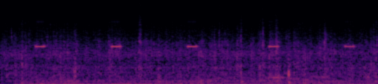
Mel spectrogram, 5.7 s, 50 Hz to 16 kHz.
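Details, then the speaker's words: Toyota RAV4 keyless entry and start fault being diagnosed: five short high beeps from the wireless buzzer over a low hum as a key is held in place, confirming key communication succeeds. "So if I put this key here, don't know if you can hear it beeping."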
